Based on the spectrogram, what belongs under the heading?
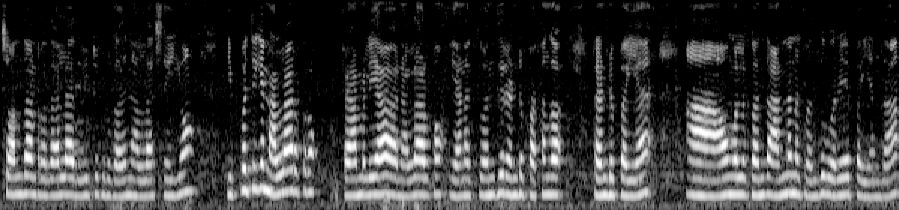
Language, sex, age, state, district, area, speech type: Tamil, female, 60+, Tamil Nadu, Mayiladuthurai, rural, spontaneous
